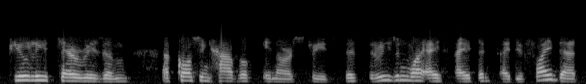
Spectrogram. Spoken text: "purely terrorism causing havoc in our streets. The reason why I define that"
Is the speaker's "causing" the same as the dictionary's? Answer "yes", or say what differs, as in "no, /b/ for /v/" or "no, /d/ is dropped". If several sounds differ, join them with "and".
no, /s/ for /z/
